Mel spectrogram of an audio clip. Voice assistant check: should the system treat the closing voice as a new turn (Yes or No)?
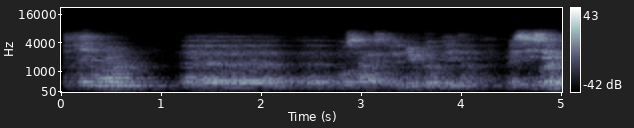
No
